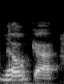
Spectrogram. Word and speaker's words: Milka: I used to call her Micah until someone was like, there's an L. And I was like, you know what? In my head, fine. Yes, it's pronounced Milka.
